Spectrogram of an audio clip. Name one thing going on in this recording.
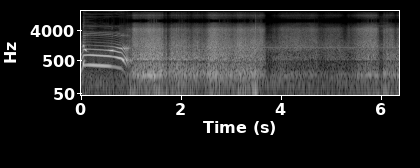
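A swirling wind rushes and roars.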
